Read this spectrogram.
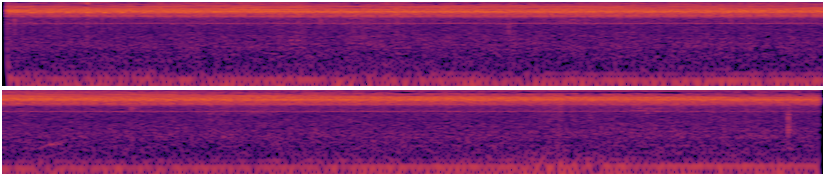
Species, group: Neotibicen canicularis, Cicadidae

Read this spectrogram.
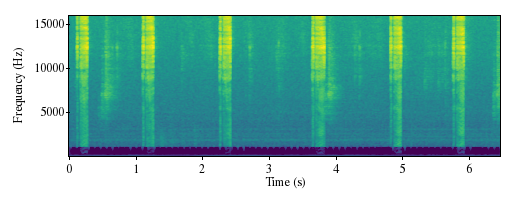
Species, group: Ephippiger diurnus, Orthoptera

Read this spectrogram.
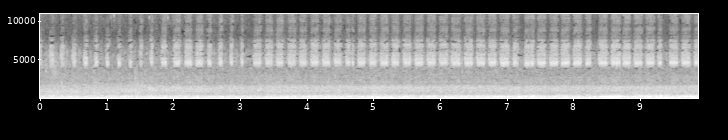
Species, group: Cicada orni, Cicadidae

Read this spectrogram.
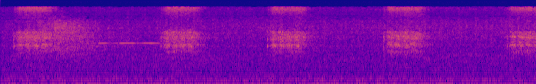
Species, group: Pterophylla camellifolia, Orthoptera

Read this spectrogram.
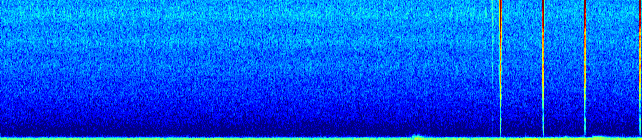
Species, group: Tylopsis lilifolia, Orthoptera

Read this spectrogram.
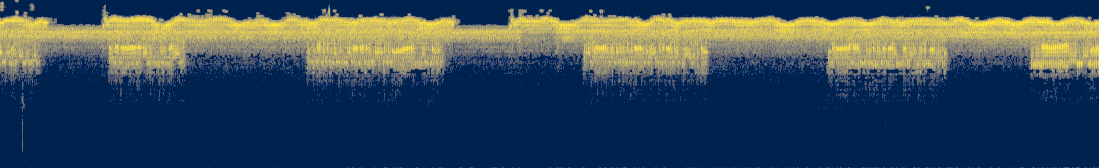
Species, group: Cyphoderris monstrosa, Orthoptera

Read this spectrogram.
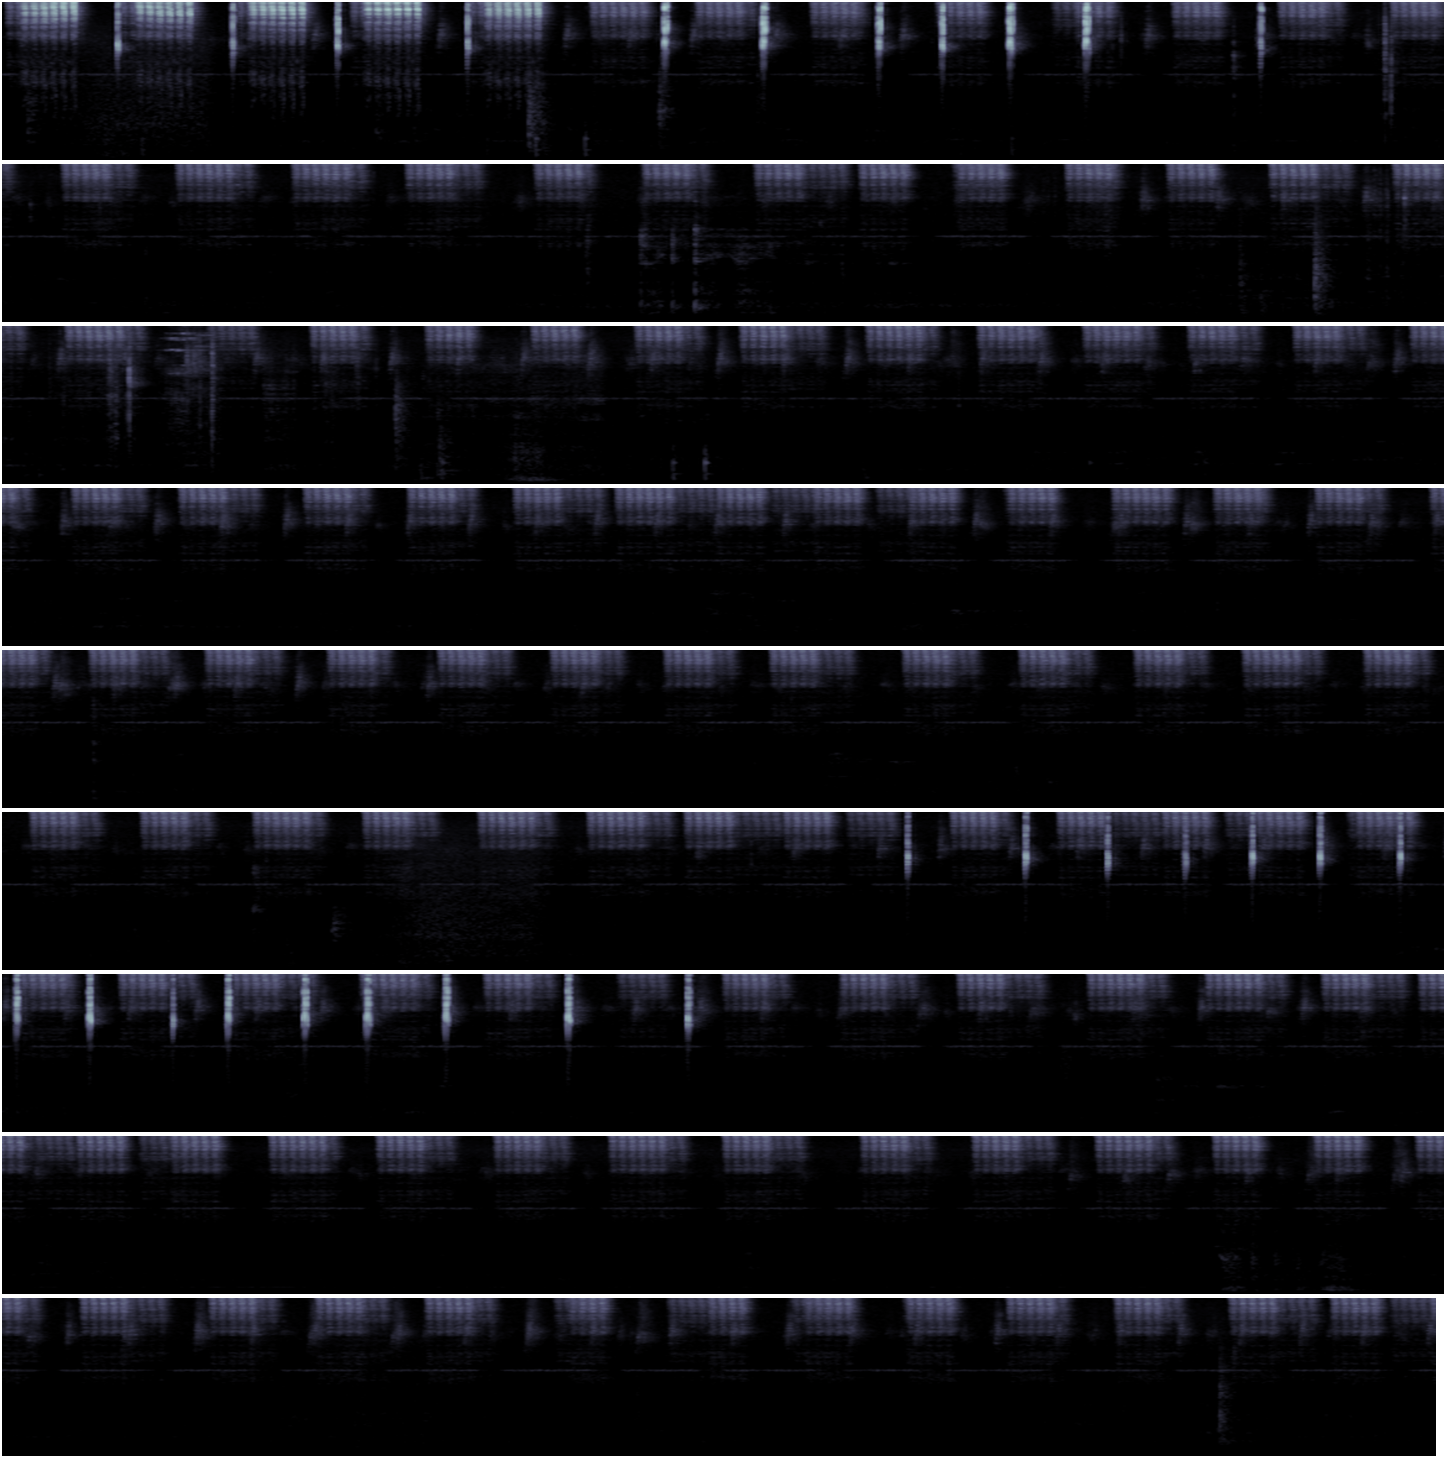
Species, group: Eupholidoptera smyrnensis, Orthoptera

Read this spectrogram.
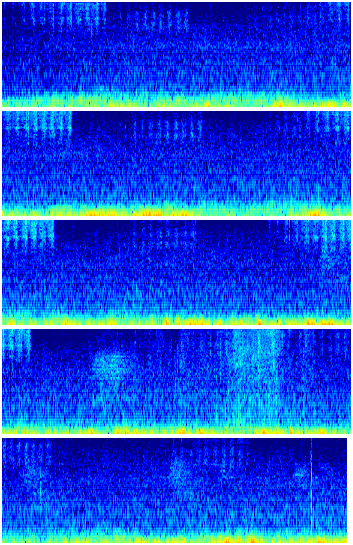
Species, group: Pseudochorthippus parallelus, Orthoptera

